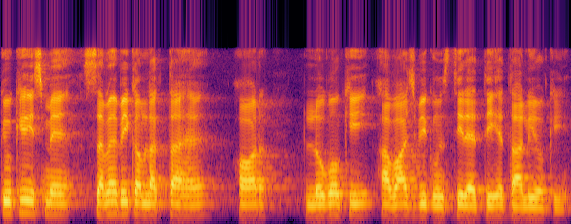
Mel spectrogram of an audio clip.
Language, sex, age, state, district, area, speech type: Hindi, male, 30-45, Madhya Pradesh, Katni, urban, spontaneous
